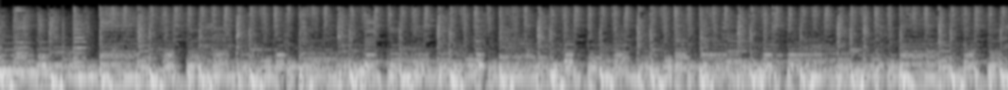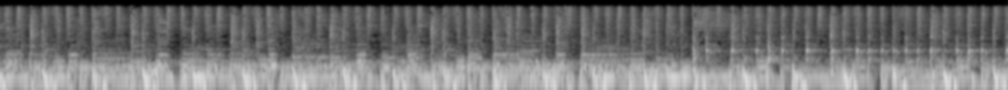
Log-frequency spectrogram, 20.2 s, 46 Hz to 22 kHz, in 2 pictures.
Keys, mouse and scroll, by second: 0.0 scroll up 1, 0.6-4.5 middle drag, 0.6 scroll down 1, 3.6 t, 4.6-6.6 middle drag, 5.7 scroll down 1, 8.2-12.0 middle drag, 8.2-9.0 scroll down 2, 12.0 scroll up 2, 13.2-16.5 middle drag, 17.8-20.1 drag, 19.8 KP_Enter.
